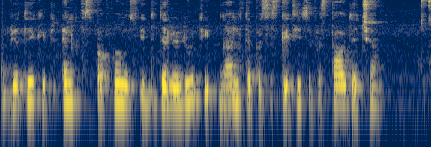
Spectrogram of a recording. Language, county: Lithuanian, Alytus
